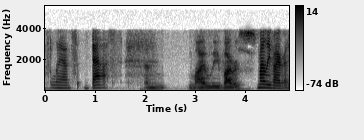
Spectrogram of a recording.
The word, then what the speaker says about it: Bass: Lance's last name is pronounced like the name of the fish. Bass. Bass. – Okay. – Instead of bass.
